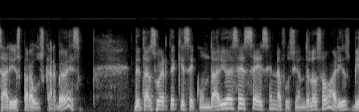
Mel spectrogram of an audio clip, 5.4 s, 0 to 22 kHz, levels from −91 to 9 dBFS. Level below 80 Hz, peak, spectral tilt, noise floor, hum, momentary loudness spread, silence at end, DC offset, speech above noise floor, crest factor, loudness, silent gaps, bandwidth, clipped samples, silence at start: -58 dBFS; -6 dBFS; -5 dB/octave; -39 dBFS; none; 11 LU; 0 s; under 0.1%; 19 dB; 14 dB; -20 LUFS; none; 8.2 kHz; under 0.1%; 0 s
